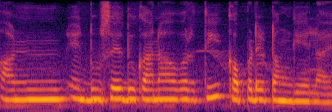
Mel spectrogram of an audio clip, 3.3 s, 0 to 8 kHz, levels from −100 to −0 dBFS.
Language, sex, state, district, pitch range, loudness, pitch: Marathi, female, Maharashtra, Sindhudurg, 225-235 Hz, -26 LUFS, 230 Hz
